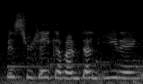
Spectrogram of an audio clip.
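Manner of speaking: high, soft imitation of a small child; little girl. Preschool girl telling her teacher she's done, in a high little voice. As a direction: put on a tiny, polite preschooler voice. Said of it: "she'll, like, be like".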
